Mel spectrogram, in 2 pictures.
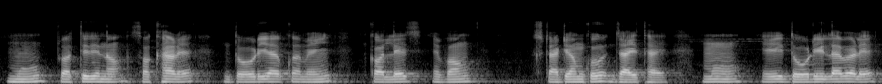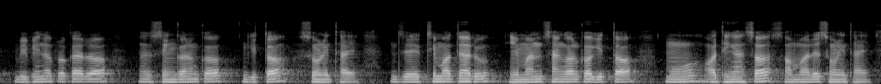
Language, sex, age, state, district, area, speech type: Odia, male, 30-45, Odisha, Jajpur, rural, spontaneous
